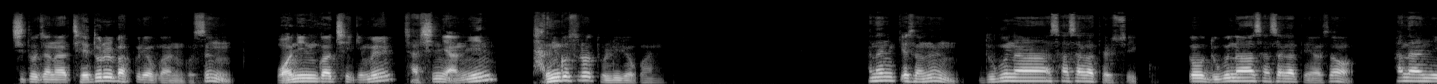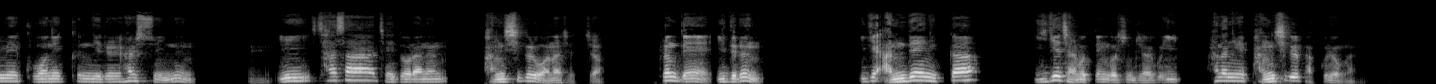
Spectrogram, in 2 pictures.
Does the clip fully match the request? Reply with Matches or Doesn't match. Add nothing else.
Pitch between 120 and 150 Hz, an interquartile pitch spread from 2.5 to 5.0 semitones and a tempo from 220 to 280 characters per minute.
Doesn't match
